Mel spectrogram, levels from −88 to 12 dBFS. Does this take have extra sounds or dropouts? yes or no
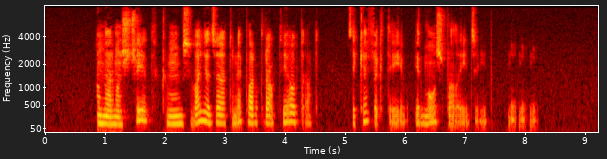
yes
